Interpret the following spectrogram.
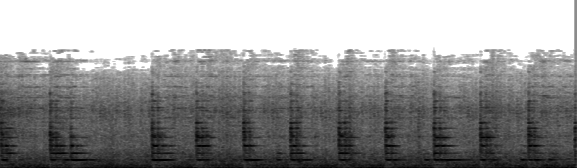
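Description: Ship's cargo crane running steadily with a low engine hum, overlaid by quick, slightly irregular metallic clinking about three or four times a second.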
